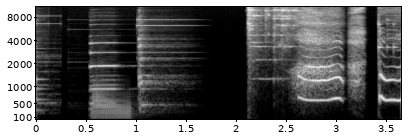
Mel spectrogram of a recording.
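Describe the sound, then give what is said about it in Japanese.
A mother's drinking glass, broken during play, breaks with a heavy thud and then a bright, ringing shatter of tinkling shards that rings out in bursts before stopping abruptly; no one speaks. “遊んでたらママのグラスを割っちゃったね猫くん早く破片を拾って隠そう”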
